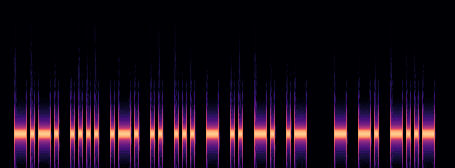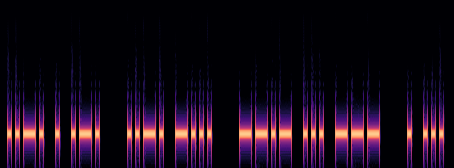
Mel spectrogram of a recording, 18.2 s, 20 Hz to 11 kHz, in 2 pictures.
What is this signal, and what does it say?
Morse code, heard as a keyed tone, about 15 wpm, 700 Hz. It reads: CHRISTINA TNX FER FB QSO ES
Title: Practice QSO - Exchange 4 - Ending - 15wpm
